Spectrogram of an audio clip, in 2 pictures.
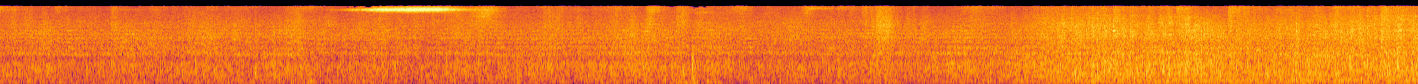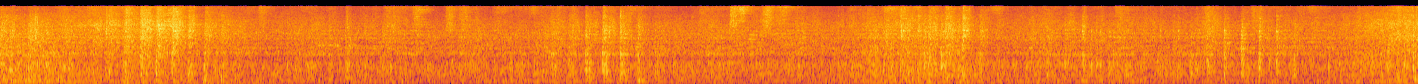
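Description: Freight train of open gondola wagons and tank cars rolling past close by, the wheels clacking steadily over the rail joints, louder through the middle. A brief high-pitched squeak about four seconds in.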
